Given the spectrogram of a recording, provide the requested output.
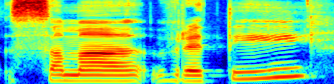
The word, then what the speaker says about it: samavritti: I often say the pranayyama practice samai. Um and so s's you know like same or uh you put a little roll on it.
